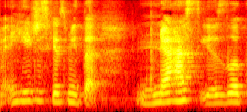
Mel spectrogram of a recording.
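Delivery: normal talking voice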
